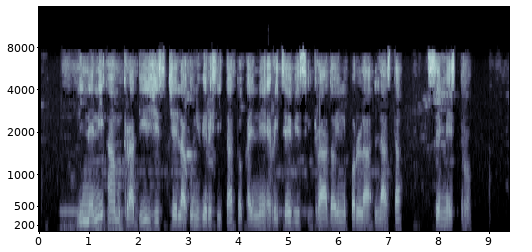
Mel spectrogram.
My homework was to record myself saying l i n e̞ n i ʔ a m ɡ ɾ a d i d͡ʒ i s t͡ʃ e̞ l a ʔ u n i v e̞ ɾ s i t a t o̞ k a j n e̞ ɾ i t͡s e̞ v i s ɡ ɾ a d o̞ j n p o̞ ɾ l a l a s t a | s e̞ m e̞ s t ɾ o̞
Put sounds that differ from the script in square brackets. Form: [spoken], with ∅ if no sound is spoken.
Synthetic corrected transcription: l i n e̞ n i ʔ a m ɡ ɾ a d i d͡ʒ i s t͡ʃ e̞ l a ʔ u n i v e̞ ɾ s i t a t o̞ k a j n e̞ ɾ i t͡s e̞ v i s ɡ ɾ a d o̞ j n p o̞ ɾ l a l a s t a | s e̞ m e̞ s t ɾ o̞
